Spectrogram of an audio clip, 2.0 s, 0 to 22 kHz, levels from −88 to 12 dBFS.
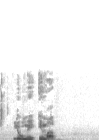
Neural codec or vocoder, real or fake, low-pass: vocoder, 44.1 kHz, 128 mel bands every 512 samples, BigVGAN v2; fake; 10.8 kHz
